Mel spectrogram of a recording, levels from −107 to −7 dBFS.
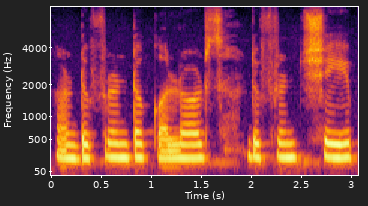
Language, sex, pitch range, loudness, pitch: English, female, 200-215 Hz, -15 LUFS, 210 Hz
